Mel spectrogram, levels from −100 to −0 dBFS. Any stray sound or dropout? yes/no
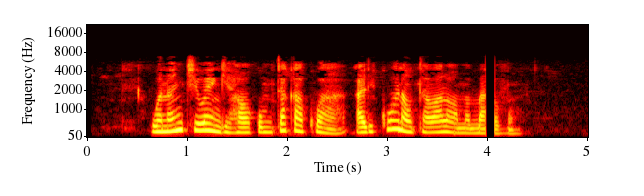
yes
